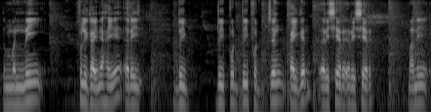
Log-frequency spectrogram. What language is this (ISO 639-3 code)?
brx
